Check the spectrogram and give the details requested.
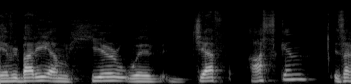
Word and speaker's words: Oskin: I'm here with Jeff Ocen. Is that how you pronounce it, Jeff?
